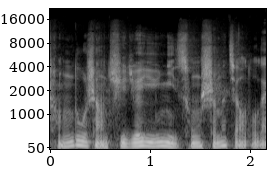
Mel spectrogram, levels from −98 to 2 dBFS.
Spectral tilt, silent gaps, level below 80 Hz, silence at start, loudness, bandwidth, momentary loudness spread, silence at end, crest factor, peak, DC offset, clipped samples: -5.5 dB/octave; none; -50 dBFS; 0 s; -29 LUFS; 13 kHz; 4 LU; 0 s; 14 dB; -14 dBFS; under 0.1%; under 0.1%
